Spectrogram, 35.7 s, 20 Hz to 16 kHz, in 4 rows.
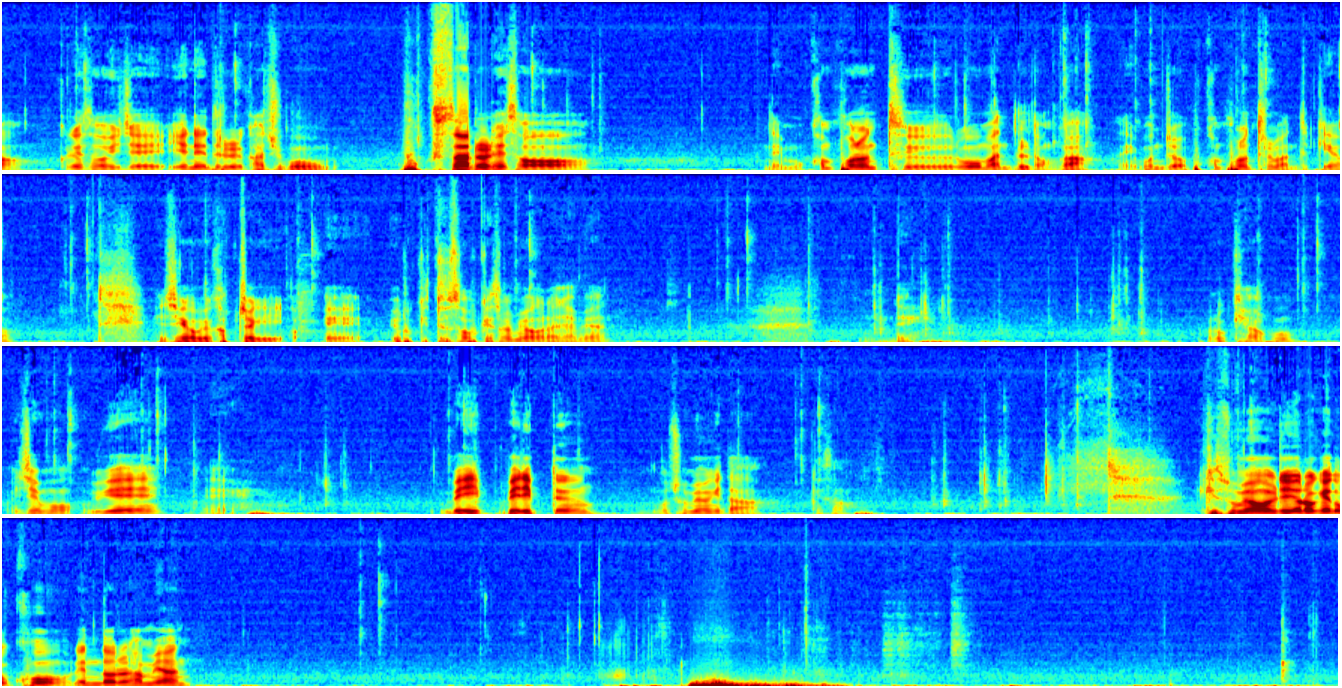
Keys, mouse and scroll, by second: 2.6 m, 6.3 Escape, 6.9 space, 10.1 m, 12.2 ctrl+click, 13.5 shift+click, 14.9 shift+8, 16.0 3, 16.2 Return, 16.9 space, 18.0 shift+click, 18.6 shift+click, 19.8 m, 24.2 shift+8, 24.7 Return.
